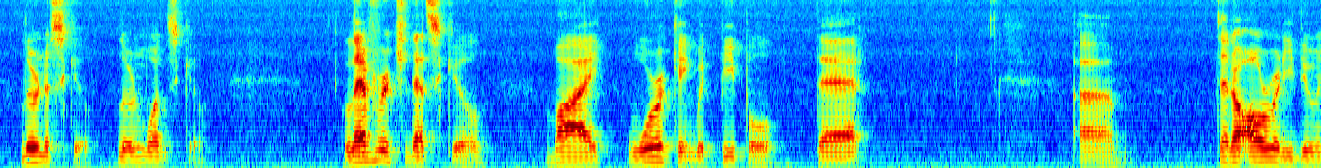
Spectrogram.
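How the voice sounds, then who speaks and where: Speaking at a fairly slow pace with long, frequent pauses, a man with a Dutch accent keeps a medium pitch and ordinary pitch variation. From Netherlands, small town. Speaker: entrepreneur. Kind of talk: interview. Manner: casual, hesitant.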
